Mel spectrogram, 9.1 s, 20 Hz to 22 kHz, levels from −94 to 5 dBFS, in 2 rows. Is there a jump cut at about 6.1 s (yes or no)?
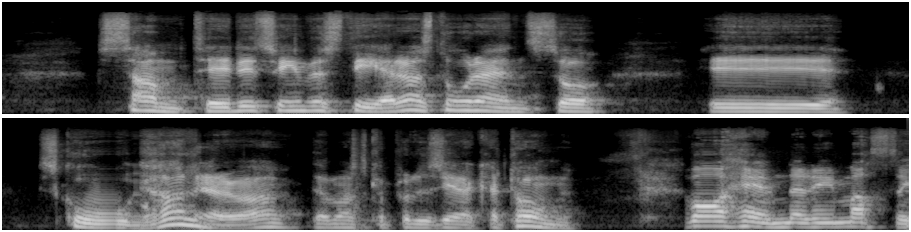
no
